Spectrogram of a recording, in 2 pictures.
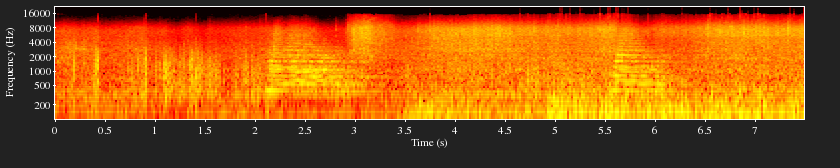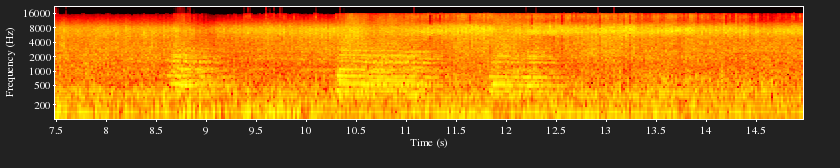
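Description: BNSF freight diesel locomotives on an intermodal train pass close by, the lead unit's air horn sounding five blasts, two long and three short. The engines' heavy rumble swells as they go by, and the double-stack container cars follow with steady wheel-on-rail noise.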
